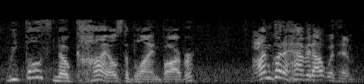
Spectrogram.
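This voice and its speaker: A man's voice: high voice, wildly swooping pitch, fairly quick, sharp tone, slight background noise, heavily acted. An actor playing a brash, impulsive young man in a radio drama, informal and direct in his talk. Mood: testy.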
